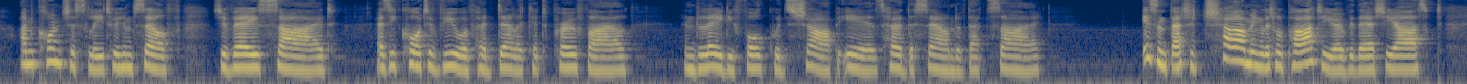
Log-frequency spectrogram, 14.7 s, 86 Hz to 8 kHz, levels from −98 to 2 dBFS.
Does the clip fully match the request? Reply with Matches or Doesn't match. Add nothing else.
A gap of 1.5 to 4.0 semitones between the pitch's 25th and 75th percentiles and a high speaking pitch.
Matches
